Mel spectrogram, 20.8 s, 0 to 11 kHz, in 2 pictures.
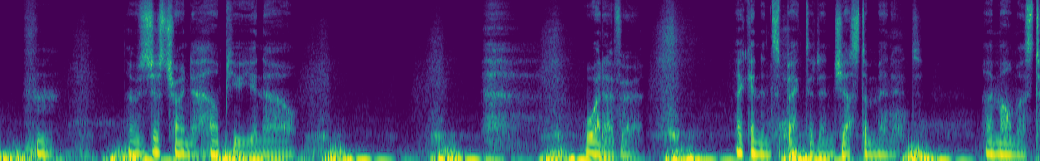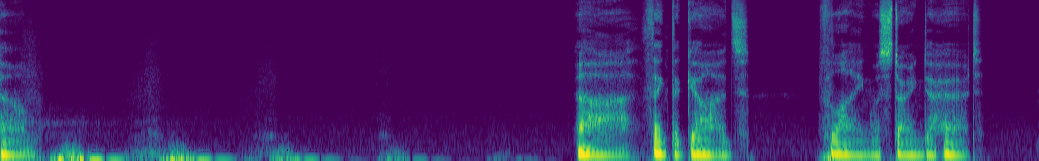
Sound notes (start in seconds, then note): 4.8 sigh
